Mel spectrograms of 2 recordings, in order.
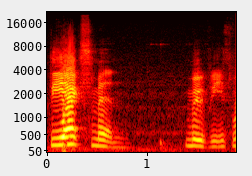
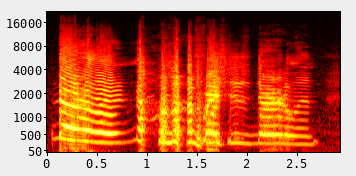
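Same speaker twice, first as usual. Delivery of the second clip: high, loud, slow, drawn-out cartoon cop character voice; 6 semitones higher, 5 dB louder than usual. Retelling the scene where Durlin gets frozen, imitating the Gravity Falls cops. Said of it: "and they're like".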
